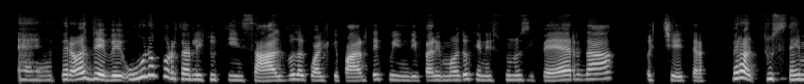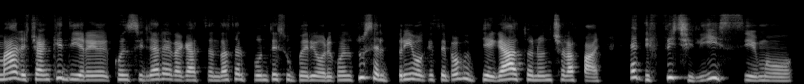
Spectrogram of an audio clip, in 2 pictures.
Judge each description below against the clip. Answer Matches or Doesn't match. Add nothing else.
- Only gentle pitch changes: Doesn't match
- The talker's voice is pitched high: Matches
